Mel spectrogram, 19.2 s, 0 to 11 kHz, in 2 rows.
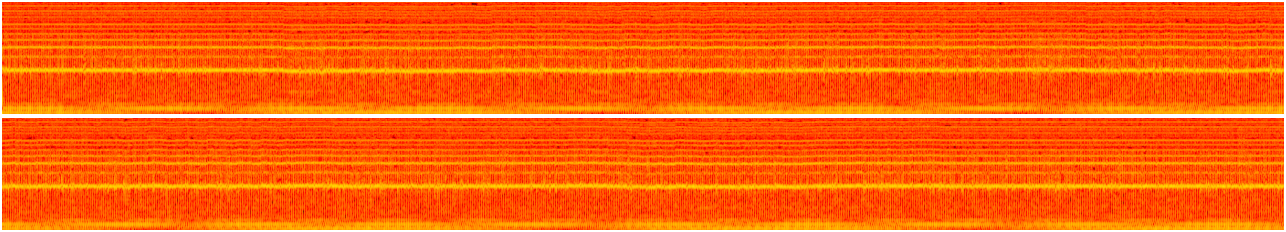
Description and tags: wireless Game controller
Playstation 2 wireless controller at point blank range recorded with old phone pickup microphone.
interference, radio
